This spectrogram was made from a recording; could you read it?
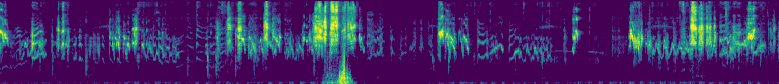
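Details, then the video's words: Parakeet giving scattered high chirps and chattering twitters, broken midway by one loud, harsh, broadband burst, then more chirp clusters with quiet gaps. "Parakeet Chirping Sound"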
